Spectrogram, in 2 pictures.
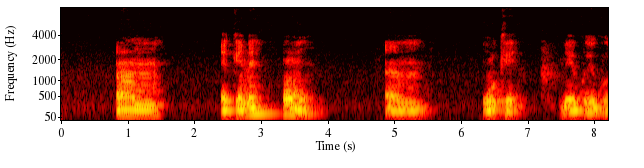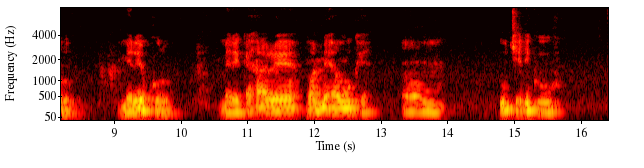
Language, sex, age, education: Igbo, male, 30-45, tertiary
